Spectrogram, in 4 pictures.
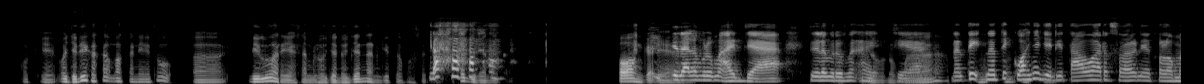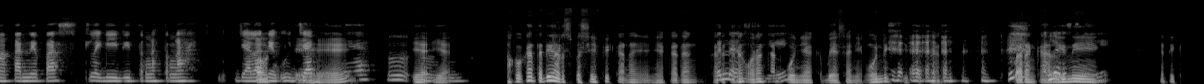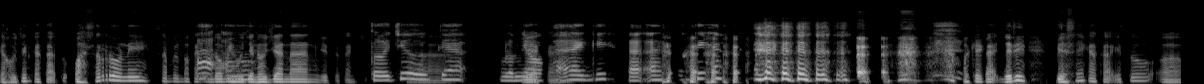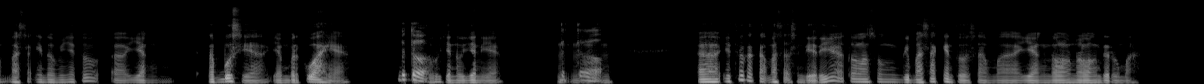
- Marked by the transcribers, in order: chuckle; other background noise; tapping; chuckle; chuckle
- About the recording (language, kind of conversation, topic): Indonesian, podcast, Apa makanan favorit saat hujan yang selalu kamu cari?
